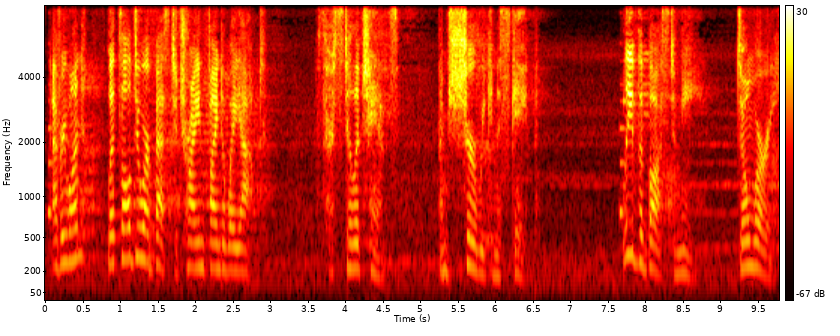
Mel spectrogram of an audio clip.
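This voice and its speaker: A woman's voice: a little high, animated, moderate pace, long pauses, natural voice. A woman playing a level-headed, loyal young female gang deputy in a video game, composed, earnest and reassuring. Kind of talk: video game cutscene acting. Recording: long reverb, game music behind.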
